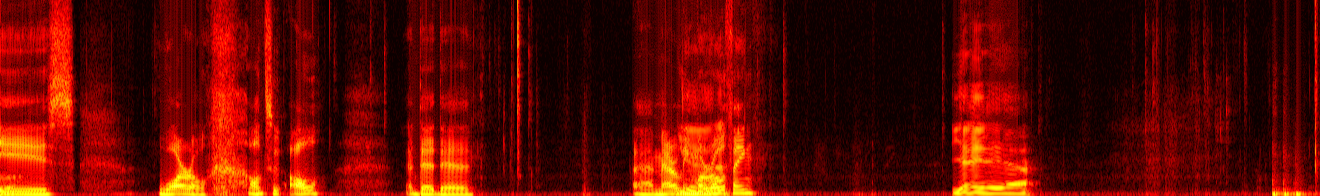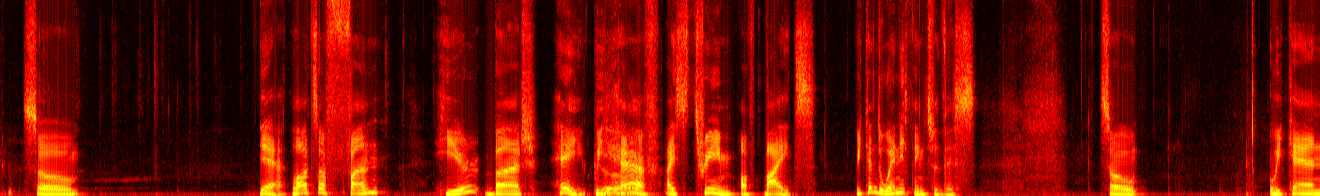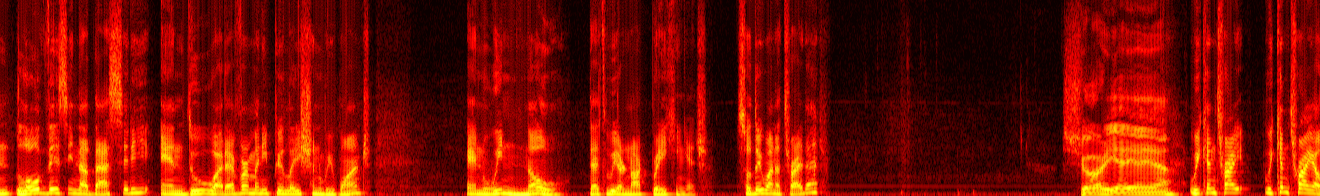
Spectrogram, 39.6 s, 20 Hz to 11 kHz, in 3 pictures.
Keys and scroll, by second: 12.3 super+j, 14.7 shift+super+k, 35.4 super+s.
